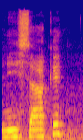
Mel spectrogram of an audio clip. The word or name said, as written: niisaaki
